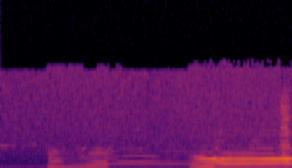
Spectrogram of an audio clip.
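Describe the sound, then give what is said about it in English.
Wolves howling in long, rising tones: one howl climbs and holds, then a second howl overlaps it, the chorus swelling louder at the end over a low steady hum. “Did you hear that? Wolves!”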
